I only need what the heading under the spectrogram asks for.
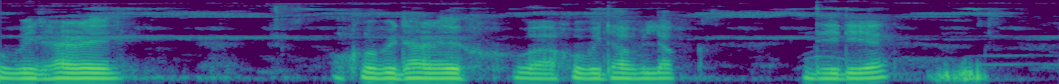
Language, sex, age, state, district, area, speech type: Assamese, male, 45-60, Assam, Darrang, rural, spontaneous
